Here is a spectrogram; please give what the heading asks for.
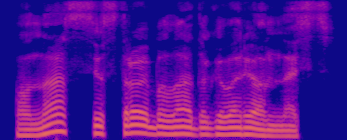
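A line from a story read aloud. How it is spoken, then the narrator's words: Muffled voice. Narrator (Russian): заговорил глухо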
